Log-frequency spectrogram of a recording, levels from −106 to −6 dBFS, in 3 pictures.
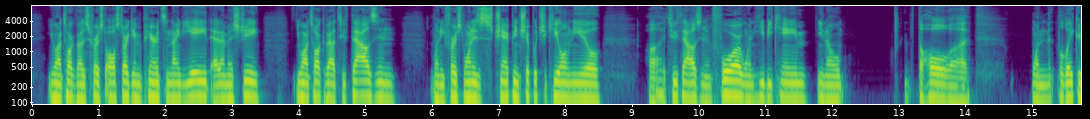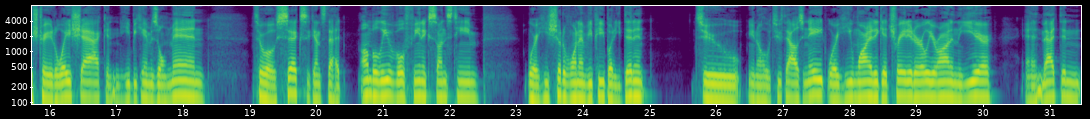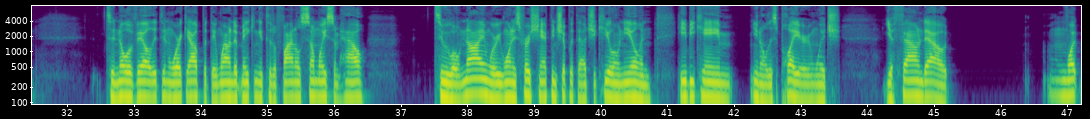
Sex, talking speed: male, 160 wpm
